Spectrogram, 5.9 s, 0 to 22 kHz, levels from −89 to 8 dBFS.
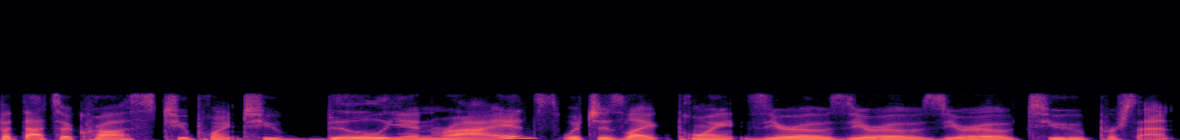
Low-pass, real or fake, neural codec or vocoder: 7.2 kHz; fake; vocoder, 44.1 kHz, 80 mel bands, Vocos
